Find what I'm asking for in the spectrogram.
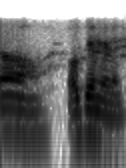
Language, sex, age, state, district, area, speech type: Telugu, male, 18-30, Andhra Pradesh, Anantapur, urban, conversation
